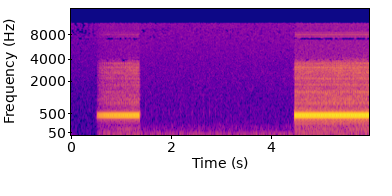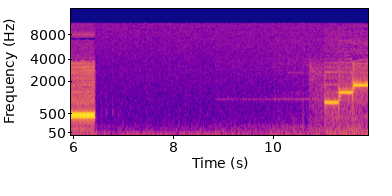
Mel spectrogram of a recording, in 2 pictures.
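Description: Telephone line tones on a call to a number that is not in service: two steady low tones separated by silence, then three short rising notes at the end.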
